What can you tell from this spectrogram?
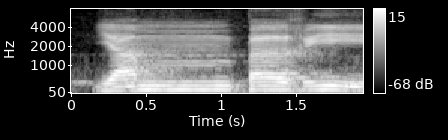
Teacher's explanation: nun sukunnya tidak dibaca yan tapi dibaca yam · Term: iqlab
